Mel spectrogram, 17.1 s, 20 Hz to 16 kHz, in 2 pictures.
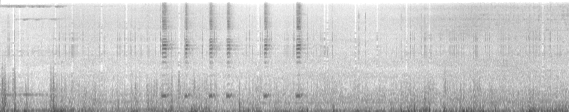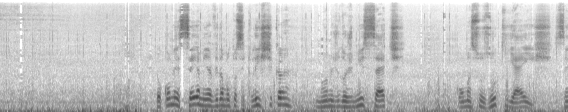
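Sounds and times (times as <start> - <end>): road and wind rumble: 0.0 - 17.0
short horn toots: 2.4 - 4.6.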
